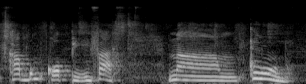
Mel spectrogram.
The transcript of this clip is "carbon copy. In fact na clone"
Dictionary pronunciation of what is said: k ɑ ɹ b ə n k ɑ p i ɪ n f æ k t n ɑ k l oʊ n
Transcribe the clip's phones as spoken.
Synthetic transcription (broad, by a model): k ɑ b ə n k ɑ p i ɪ n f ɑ t n ɑ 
